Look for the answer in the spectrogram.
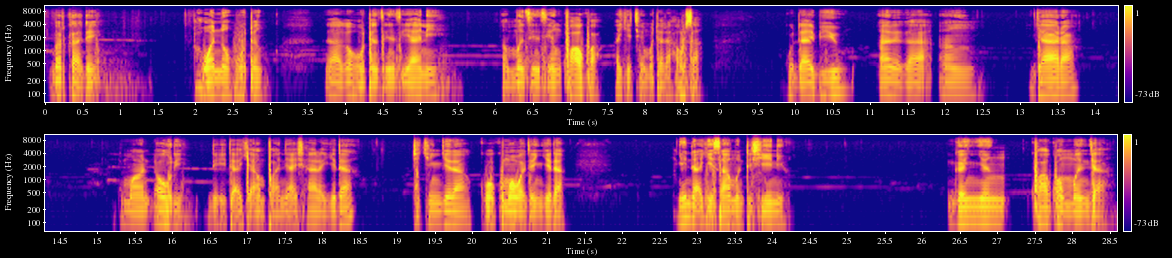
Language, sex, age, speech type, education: Hausa, male, 30-45, spontaneous, primary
